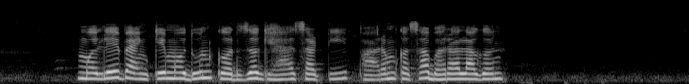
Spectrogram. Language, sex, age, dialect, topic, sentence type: Marathi, female, 18-24, Varhadi, banking, question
